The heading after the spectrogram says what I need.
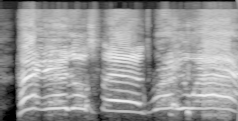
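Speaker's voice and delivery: put-on high, slow, loud drunken yell. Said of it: "But I was yelling".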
